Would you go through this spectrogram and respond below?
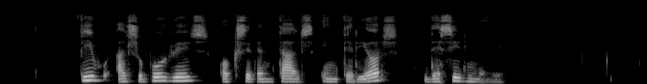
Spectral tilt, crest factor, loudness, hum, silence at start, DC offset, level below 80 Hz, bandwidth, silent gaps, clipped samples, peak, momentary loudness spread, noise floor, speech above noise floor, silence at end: -5.5 dB/octave; 22 dB; -26 LUFS; none; 0.8 s; under 0.1%; -72 dBFS; 11.5 kHz; none; under 0.1%; -6 dBFS; 13 LU; -77 dBFS; 52 dB; 1.45 s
